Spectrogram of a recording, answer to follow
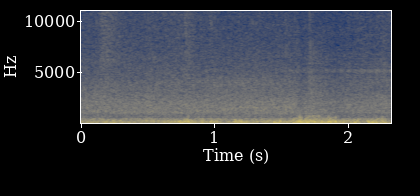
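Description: Loud, steady rumbling room noise on the camera's microphone, like wind buffeting, with no clear speech.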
